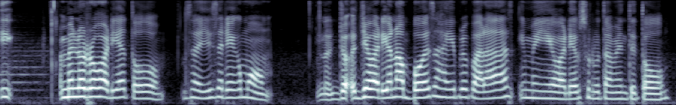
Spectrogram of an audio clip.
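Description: A woman's voice: mid-range voice, fast, clear, resonant tone. A young woman with a Guatemalan Spanish accent, chatting casually as a vlogger as she reads out viewer answers, rambling with lots of fillers and laughs.

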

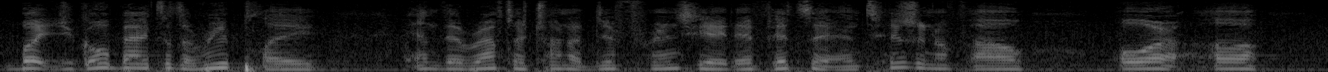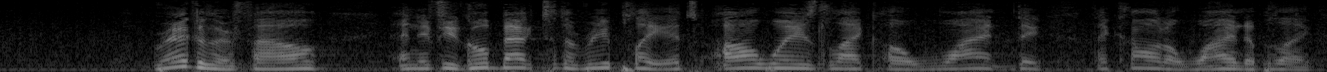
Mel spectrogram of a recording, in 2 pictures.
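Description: A man's voice: mid-range voice, moderate pace, a little hiss or hum. A young man giving an informal sermon, talking conversationally and telling stories with rising emphasis. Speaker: preacher.

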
